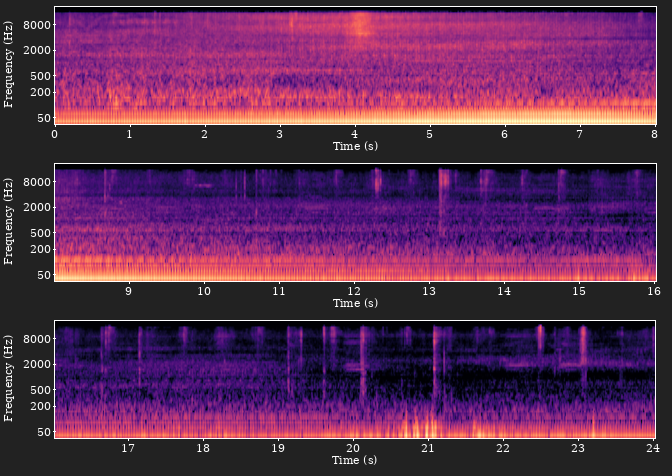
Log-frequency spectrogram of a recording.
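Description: A white SUV drives past at low speed, its engine hum rising to a peak about six or seven seconds in and then fading away. Faint ticks and a few small knocks come near the end.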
